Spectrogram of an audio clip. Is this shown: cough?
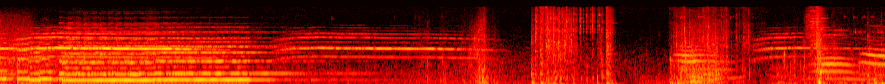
no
